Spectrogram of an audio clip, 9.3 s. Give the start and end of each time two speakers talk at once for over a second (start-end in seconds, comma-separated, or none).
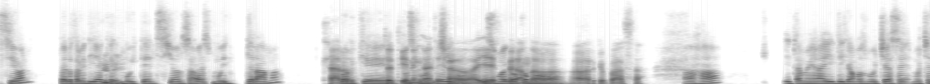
3.4-5.7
